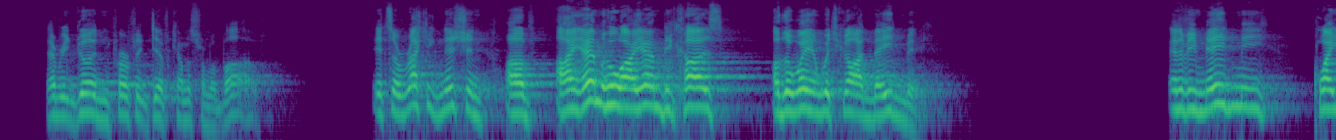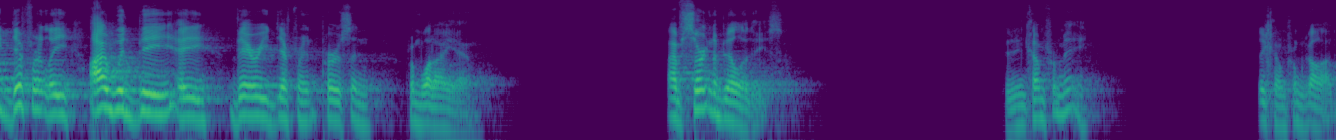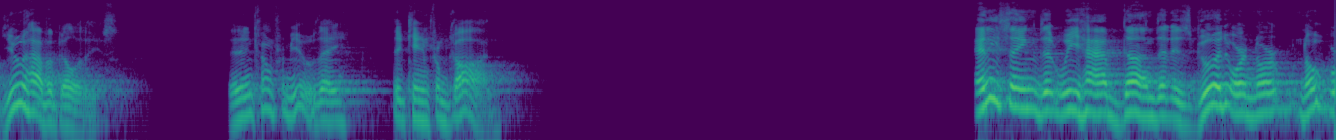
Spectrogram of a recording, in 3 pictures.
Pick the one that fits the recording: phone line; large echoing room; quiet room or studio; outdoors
large echoing room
